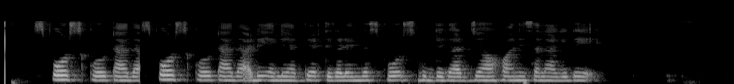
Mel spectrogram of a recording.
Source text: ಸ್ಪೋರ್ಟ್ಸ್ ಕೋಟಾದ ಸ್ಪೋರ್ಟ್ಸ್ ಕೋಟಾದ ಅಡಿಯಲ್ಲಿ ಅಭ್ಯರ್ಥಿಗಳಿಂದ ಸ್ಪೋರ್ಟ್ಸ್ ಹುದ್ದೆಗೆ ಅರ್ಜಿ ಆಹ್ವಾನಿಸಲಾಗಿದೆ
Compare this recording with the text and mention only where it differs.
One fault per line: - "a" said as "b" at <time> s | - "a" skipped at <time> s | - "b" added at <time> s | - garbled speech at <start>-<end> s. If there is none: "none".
none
